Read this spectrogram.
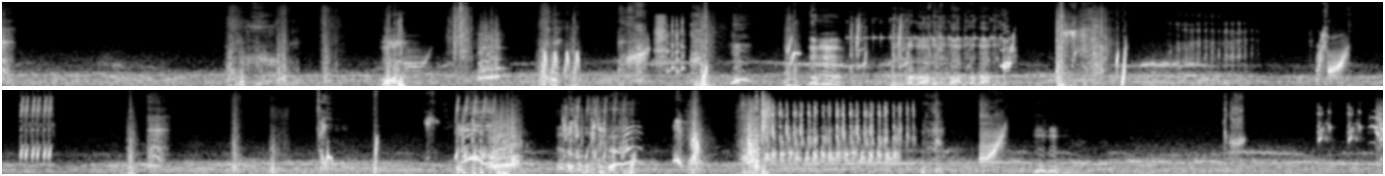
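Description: A cartoon creature babbles and squeals in a high, silly voice.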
